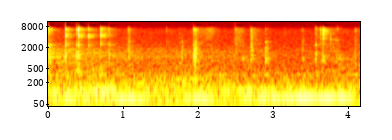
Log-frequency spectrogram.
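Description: Faint, irregular clicking of a computer keyboard and mouse, a dozen or so light taps, over a steady low hum.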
